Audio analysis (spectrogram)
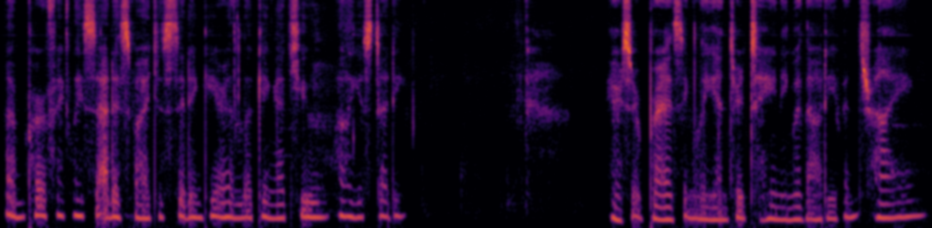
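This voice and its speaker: A woman's voice: mid-range voice, fairly even intonation, normal speed, warm tone, dry recording, exaggerated voice. A woman playing a flirty, possessive college classmate who teases the listener in an intimate, mostly whispered ASMR roleplay. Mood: flirty teasing. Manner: teasing, breathy, mostly whispered, giggly.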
